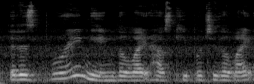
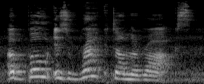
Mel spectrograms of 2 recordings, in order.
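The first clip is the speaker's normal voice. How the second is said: usual speaking voice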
